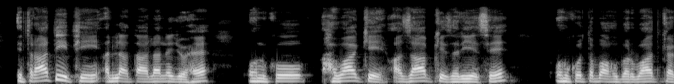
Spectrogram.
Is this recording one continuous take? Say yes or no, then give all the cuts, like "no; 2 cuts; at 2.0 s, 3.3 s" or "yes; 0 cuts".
yes; 0 cuts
